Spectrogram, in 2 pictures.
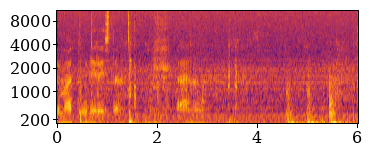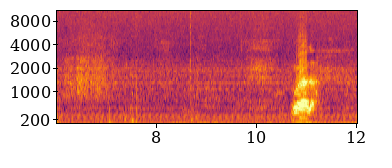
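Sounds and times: low electrical hum: 0.0 - 12.0
loud low thumps: 4.5 - 6.4.

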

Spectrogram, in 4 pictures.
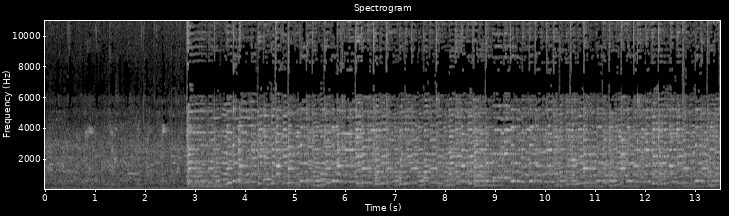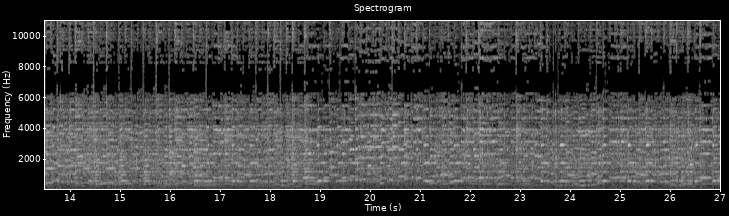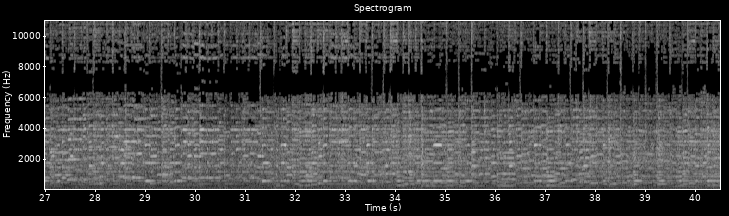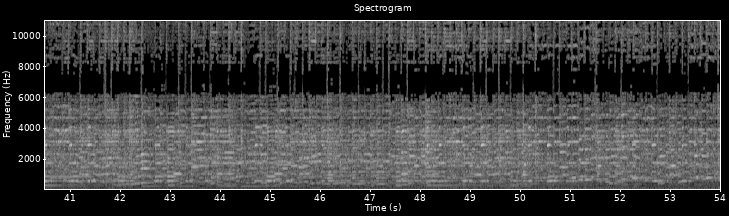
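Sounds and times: button accordion: 0.0 - 54.0
fiddle: 0.0 - 54.0
strummed acoustic guitar: 2.3 - 54.0.

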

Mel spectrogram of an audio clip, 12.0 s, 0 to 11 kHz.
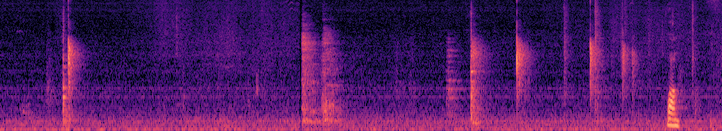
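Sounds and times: snooker balls clicking: 0.8 - 1.5, 7.5 - 10.8.

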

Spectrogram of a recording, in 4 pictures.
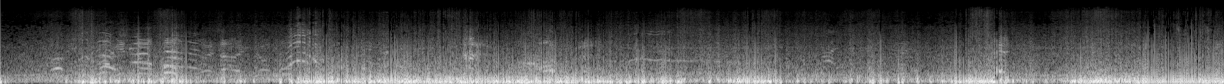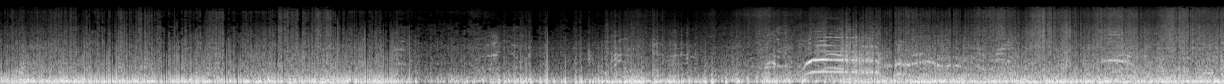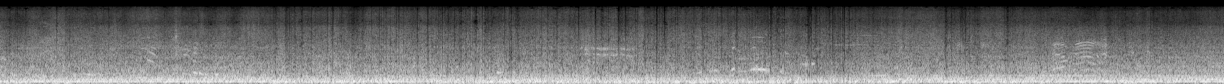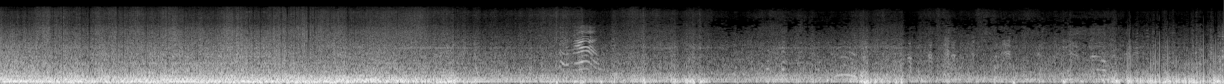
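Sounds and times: speedboat rushing across sea: 0.0 - 48.9
wind buffeting microphone: 0.0 - 48.9
person calling out: 20.0 - 21.9.

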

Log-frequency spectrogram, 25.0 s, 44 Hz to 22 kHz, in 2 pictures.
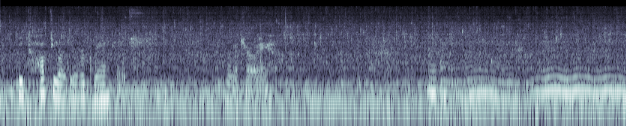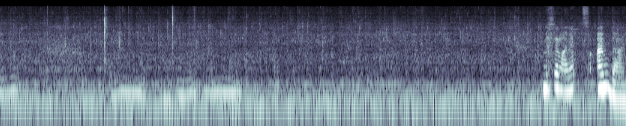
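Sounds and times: girl humming: 8.5 - 13.1, 14.6 - 17.4.

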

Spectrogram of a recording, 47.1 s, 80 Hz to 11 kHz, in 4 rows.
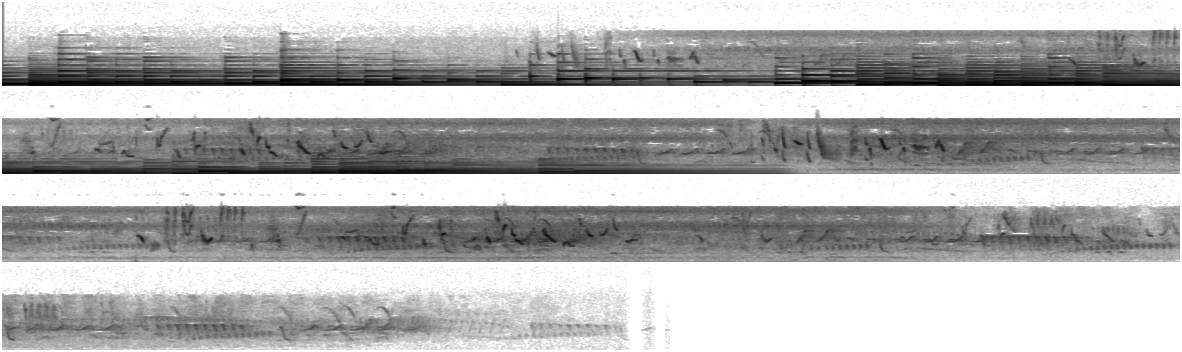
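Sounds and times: music chord: 0.0 - 18.6
birds chirping: 0.0 - 21.6.

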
